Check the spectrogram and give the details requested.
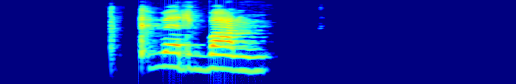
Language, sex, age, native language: Icelandic, female, 10, Icelandic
